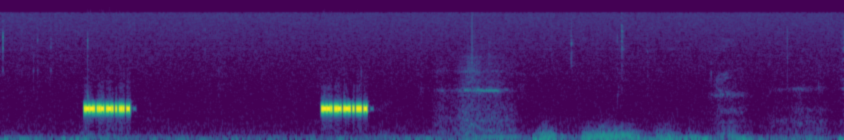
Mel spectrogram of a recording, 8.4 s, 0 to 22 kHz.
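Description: Very fast Morse code (CW) practice tone, a whole word keyed at about 130 words per minute and regenerated by the sineCW plugin with shaped rise and fall. It comes as two short bursts of a pure tone near 800 Hz, each about half a second long, about two and a half seconds apart.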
